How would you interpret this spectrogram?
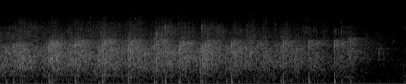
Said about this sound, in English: Enjoy this song. Yeah, you can clap for that.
